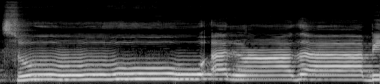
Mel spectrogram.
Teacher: ذال کا خیال رکھنا، اس کو زا نہیں پڑھنا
